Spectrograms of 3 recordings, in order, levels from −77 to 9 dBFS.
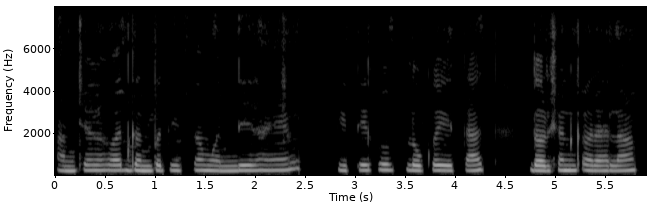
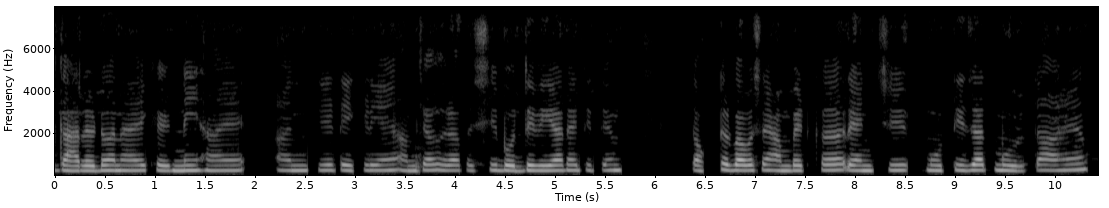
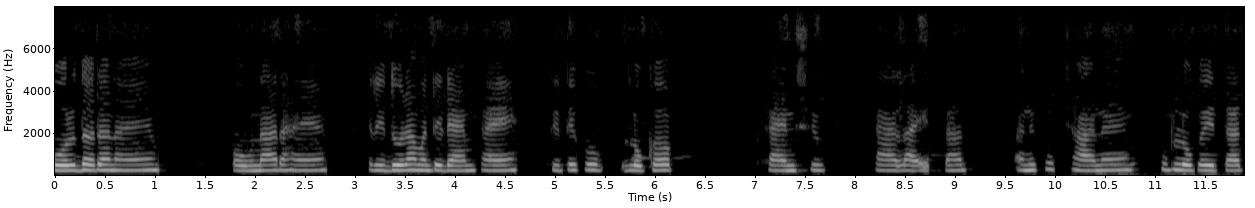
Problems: background sounds at intervals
